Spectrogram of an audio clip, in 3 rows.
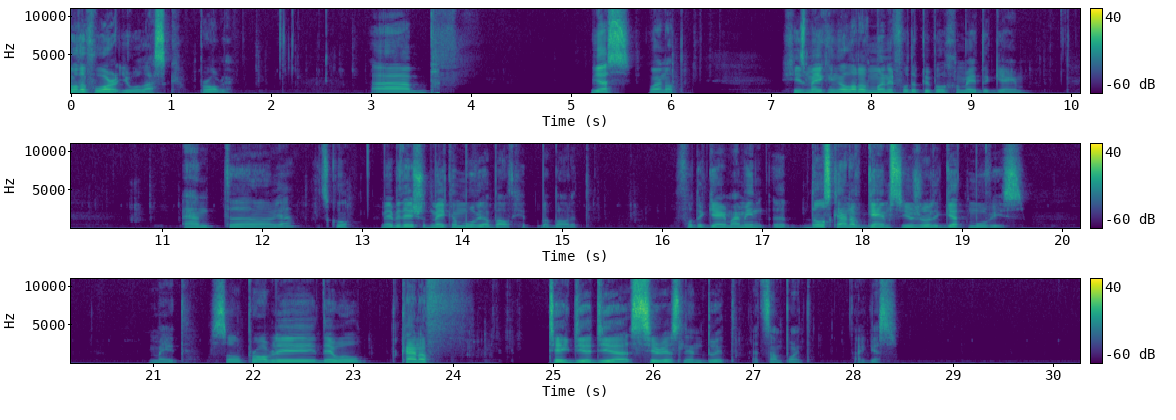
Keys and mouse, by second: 4.9-6.9 alt+shift+drag, 5.9 1, 12.4-16.6 ctrl+alt+drag, 12.4-16.6 ctrl+alt+middle drag, 12.4-16.6 ctrl+alt+right drag, 23.5-24.4 typing.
